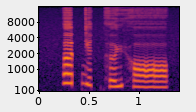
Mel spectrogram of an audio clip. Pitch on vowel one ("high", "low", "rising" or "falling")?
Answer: high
